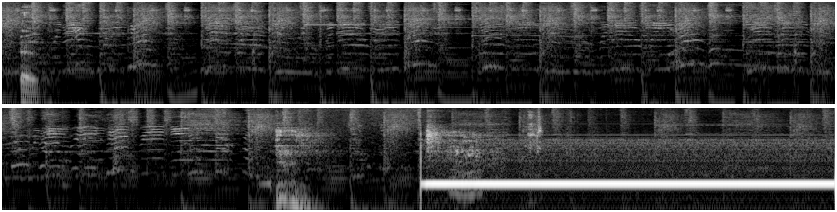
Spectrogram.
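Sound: telephone dial tone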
